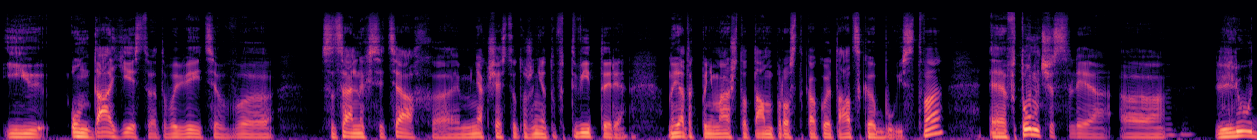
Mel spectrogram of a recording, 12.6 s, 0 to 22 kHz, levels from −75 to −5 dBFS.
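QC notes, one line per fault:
Nothing stood out on listening to this speech recording.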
